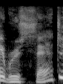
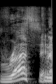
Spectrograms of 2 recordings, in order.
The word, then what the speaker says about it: Roussette: Do you say Roussette? – Yes, how do you say it? – At three raw potatoes. – Russet. – No, okay. It's Roussette.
